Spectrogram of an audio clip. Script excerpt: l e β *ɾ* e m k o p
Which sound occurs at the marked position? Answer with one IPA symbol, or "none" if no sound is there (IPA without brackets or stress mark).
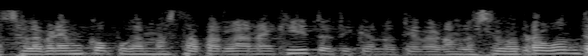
ɾ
